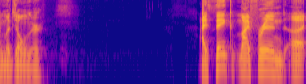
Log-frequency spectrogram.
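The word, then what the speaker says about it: Mjölnir: who called it majilder I used to pronounce it as a kid majoner I had no idea what how to pronounce that I would say majulner I think my friend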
